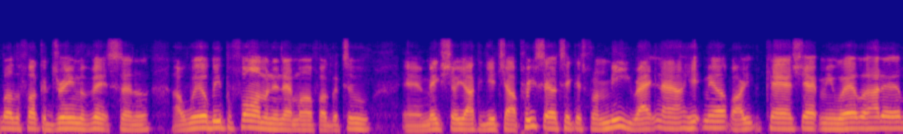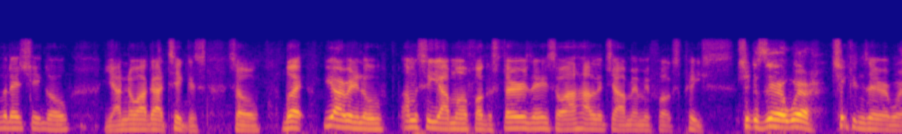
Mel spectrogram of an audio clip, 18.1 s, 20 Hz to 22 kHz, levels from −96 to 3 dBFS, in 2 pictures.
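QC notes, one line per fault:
No faults found.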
